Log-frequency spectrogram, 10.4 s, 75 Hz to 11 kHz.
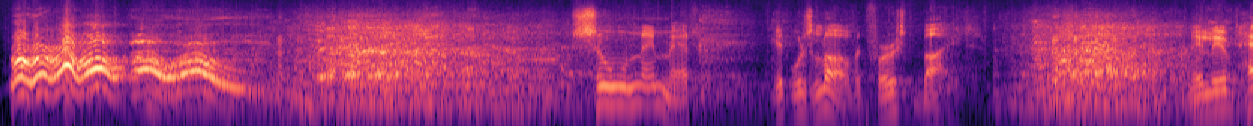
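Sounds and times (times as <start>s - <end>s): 
voice imitating a male dog barking and howling: 0.0s - 2.2s
softer noisy wash of sound: 0.0s - 10.4s
laughter: 0.1s - 5.2s, 8.3s - 10.4s
speech: 4.8s - 10.4s.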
